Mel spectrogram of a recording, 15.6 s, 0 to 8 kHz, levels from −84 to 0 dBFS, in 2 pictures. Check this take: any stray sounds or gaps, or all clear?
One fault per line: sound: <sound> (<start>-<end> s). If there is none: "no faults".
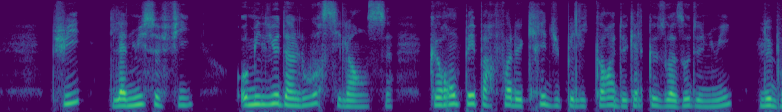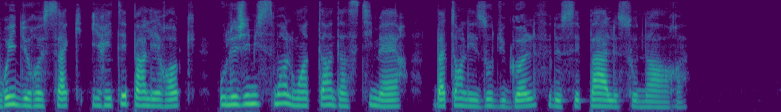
no faults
